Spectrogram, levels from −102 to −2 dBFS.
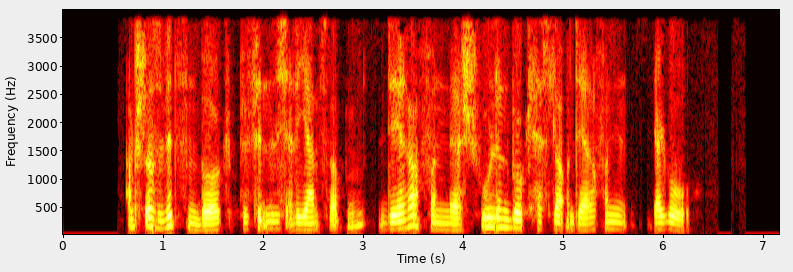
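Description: No technical faults are audible.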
